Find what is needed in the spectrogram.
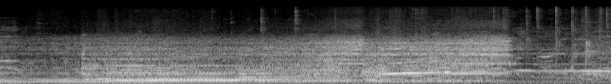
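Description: Electric guitars ringing out through their amps as a rock song ends: the drums stop at the start, a sustained wash of guitar noise and feedback holds until about five seconds in and then cuts off, leaving a steady feedback tone that slides slightly upward.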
